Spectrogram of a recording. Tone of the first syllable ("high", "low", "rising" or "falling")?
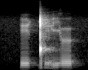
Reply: low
